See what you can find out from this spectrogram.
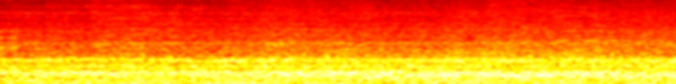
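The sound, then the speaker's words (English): Loud, steady rumbling roar of an E subway train passing in the other direction, a continuous dense rush of rail noise with no talk over it. “There's another E going the other way.”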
